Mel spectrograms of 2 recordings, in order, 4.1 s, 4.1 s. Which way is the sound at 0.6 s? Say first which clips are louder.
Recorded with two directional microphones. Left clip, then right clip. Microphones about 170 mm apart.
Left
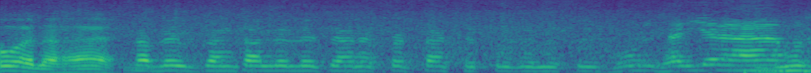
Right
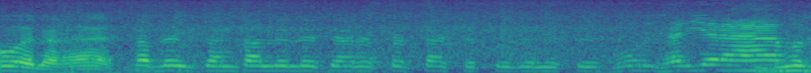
Right 1 dB; 5° left (ahead or behind).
